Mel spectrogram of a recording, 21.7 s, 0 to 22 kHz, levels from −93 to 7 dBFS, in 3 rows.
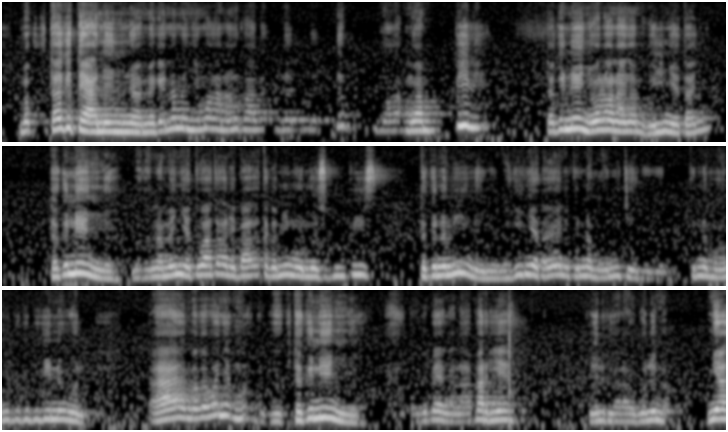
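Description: Overdone noise removal runs throughout this speech recording. A noise reduction stage set too aggressively pulls individual frequency bands down or out whenever they sit close to its noise estimate, so the background drops and breaks up into twinkling specks, while quieter speech components vanish.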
